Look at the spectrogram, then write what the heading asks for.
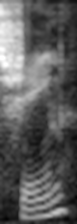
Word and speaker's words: Shane: I do just have to point out, because it was bothering me because he mispronounced his name about 6 times. It's Shane.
